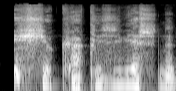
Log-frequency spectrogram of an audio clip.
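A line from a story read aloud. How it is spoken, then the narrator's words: Small trembling voice. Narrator (Russian): дрожащим голоском подтвердил крот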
